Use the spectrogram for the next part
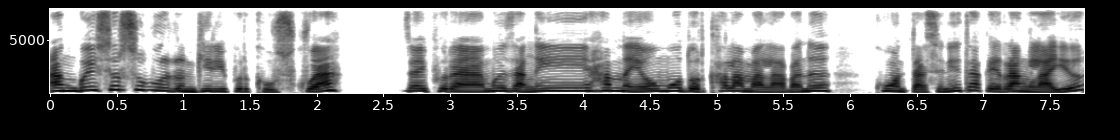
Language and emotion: Bodo, disgusted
